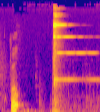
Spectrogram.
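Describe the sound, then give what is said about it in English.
A single bell is struck once, its bright ringing tone sustaining and slowly fading for over half a second, preceded by a brief low muffled sound. “I hadn't rang the bell in a while.”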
